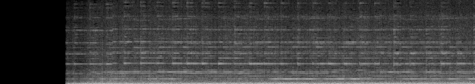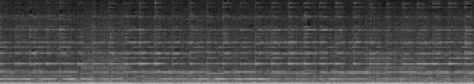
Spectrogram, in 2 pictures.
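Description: A diesel locomotive engine rumbles and hums steadily.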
